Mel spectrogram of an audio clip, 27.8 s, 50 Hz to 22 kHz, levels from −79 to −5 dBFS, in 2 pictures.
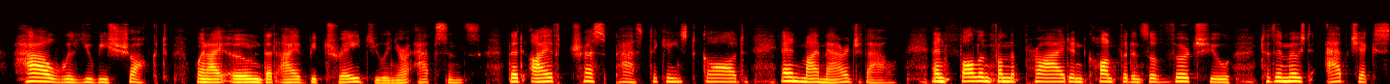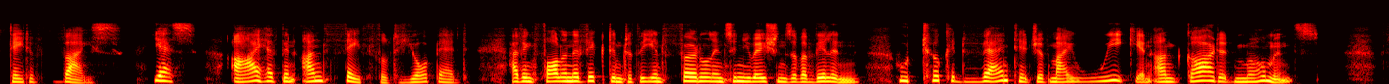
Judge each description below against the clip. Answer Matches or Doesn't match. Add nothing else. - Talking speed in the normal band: Matches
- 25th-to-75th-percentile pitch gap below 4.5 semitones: Matches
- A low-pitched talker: Doesn't match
